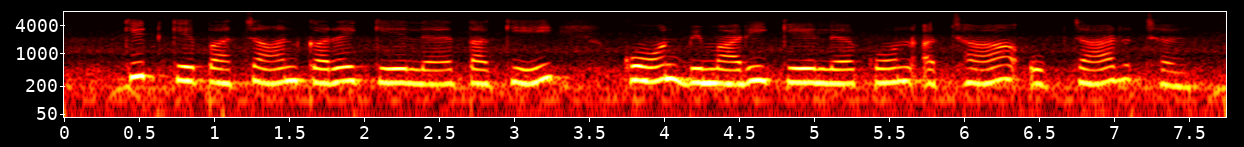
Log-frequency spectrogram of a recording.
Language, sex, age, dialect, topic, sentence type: Maithili, female, 18-24, Eastern / Thethi, agriculture, question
